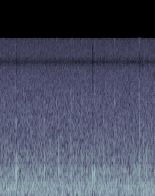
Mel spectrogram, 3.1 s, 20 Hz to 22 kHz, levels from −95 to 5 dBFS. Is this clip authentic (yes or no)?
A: yes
